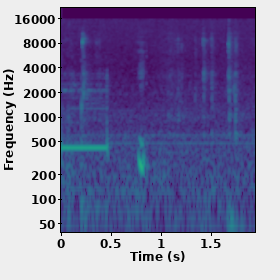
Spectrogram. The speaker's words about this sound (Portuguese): olha lá, não atendem. Vou ter um terceiro telefone, vamos lá.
